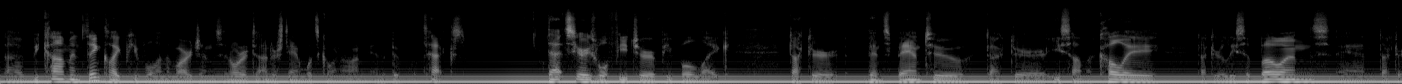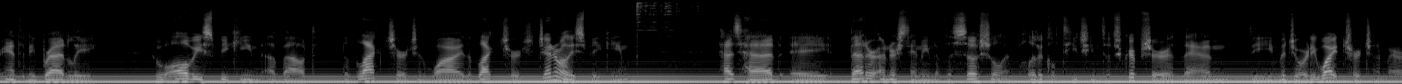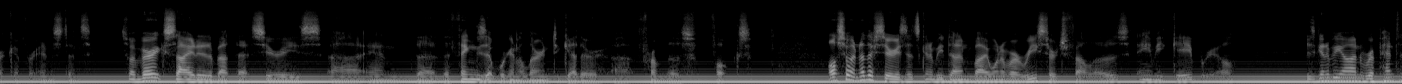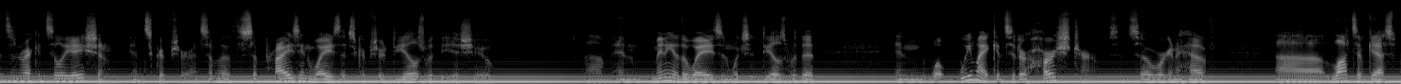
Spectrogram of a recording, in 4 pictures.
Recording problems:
electrical hum; loud; throughout; 60 Hz, 5 dB below the speech
jangling keys; noticeable; at 20 s; peak 10 dB below the speech

